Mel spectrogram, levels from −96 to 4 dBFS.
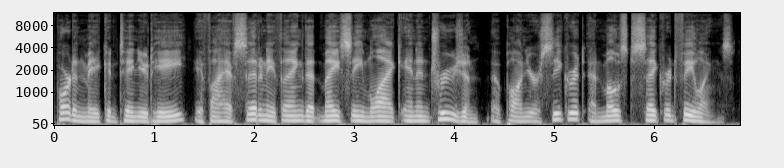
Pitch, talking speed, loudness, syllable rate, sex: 140 Hz, 190 wpm, -17 LUFS, 5.0 syllables/s, male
